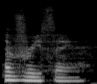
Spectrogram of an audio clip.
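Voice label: "everything", English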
